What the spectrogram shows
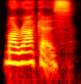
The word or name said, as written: maracas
